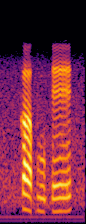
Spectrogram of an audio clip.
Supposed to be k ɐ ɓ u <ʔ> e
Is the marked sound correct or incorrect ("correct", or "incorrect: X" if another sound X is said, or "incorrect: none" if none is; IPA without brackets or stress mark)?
correct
